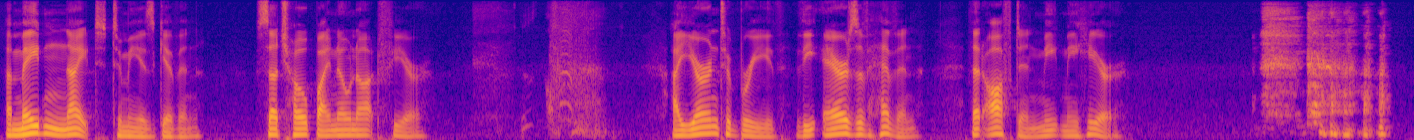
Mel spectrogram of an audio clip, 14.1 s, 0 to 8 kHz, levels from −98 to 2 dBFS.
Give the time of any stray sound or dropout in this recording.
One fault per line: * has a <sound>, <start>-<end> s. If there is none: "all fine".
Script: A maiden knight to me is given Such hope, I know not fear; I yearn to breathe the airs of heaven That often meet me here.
* has a throat clearing, 4.7-6.3 s
* has a laugh, 12.5-13.9 s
